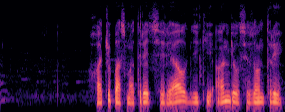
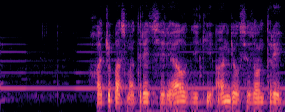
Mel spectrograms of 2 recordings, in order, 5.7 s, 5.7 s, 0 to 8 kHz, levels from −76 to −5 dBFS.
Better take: first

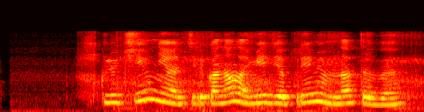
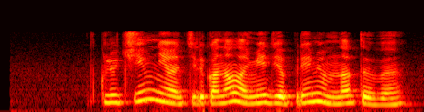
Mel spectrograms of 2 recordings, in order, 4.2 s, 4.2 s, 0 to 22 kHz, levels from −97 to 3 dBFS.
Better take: second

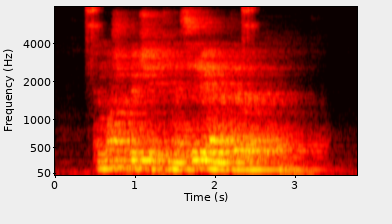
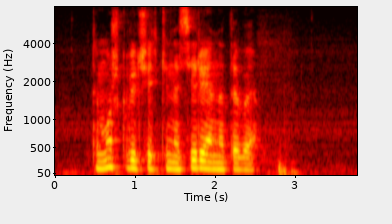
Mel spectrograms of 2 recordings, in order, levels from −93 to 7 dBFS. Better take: second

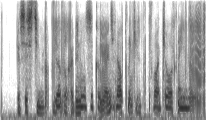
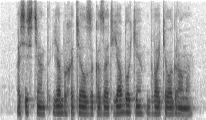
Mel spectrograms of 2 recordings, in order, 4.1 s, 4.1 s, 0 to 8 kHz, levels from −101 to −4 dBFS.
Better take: second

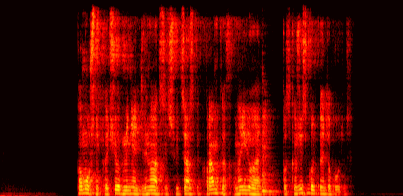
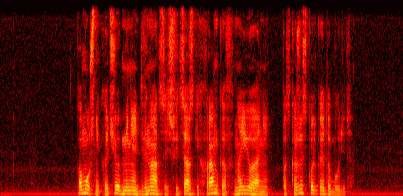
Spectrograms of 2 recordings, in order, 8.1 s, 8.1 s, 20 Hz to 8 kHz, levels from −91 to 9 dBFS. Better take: second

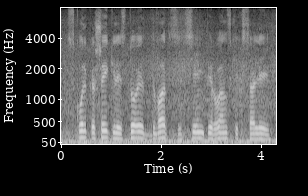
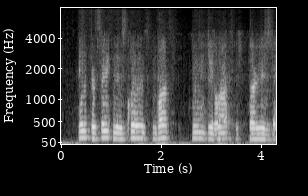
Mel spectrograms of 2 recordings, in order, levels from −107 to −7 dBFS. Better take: first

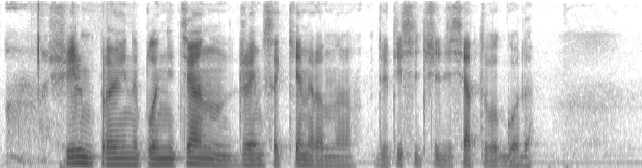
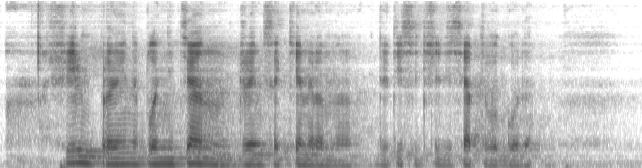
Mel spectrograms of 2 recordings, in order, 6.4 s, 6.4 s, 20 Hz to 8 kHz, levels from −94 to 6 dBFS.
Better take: first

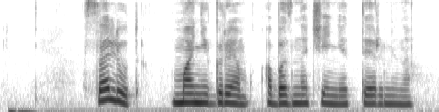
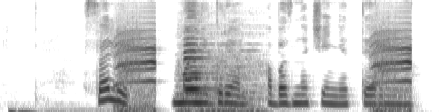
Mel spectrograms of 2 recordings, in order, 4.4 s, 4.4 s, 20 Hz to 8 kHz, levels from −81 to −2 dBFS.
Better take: first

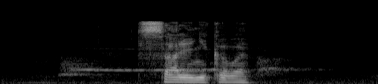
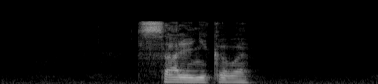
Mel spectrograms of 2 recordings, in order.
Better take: second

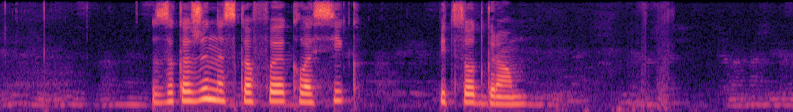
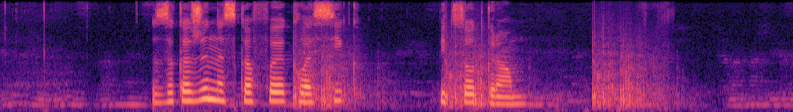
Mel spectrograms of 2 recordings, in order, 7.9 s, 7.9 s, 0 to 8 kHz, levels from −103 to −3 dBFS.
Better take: first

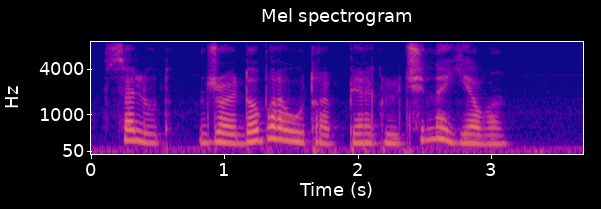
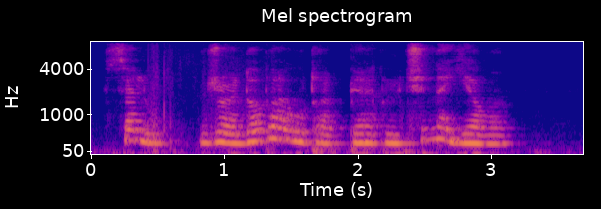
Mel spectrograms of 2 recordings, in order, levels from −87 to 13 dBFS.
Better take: first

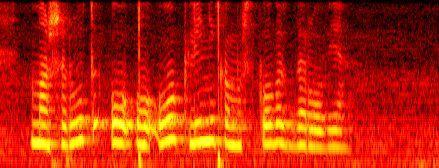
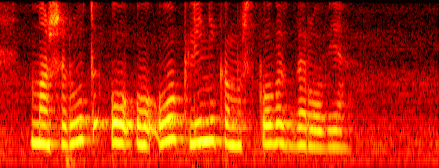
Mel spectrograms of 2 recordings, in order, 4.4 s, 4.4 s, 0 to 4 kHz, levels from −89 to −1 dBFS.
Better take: second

